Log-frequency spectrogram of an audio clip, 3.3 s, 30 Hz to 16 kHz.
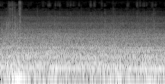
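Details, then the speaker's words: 2007 Kia Sedona diesel, road test after repair of limp mode under load with codes P0087/P0088: steady low rumble with even road noise, no knocks or whine, pressure follows the pedal perfectly; pulls cleanly. "I'm going to press the pedal again and you're gonna see that it follows absolutely perfect"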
